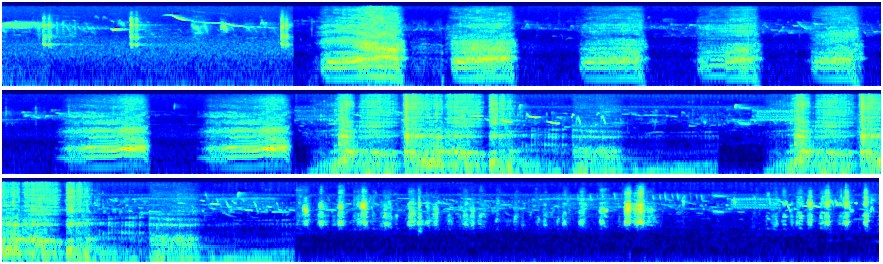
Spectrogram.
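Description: A lion roaring: a run of about seven loud roars, each about a second long, then a longer, unbroken stretch of roaring for around ten seconds. Near the end it gives way to a flock of birds chattering.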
